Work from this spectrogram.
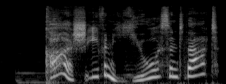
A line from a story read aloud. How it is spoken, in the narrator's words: I asked the nerd indignantly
